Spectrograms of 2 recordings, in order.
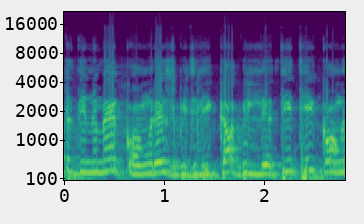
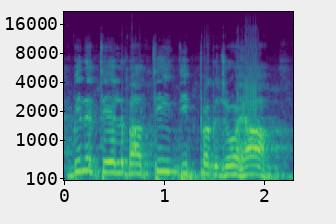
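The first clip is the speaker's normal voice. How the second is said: hymn verse recital. Acted. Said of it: "एक शब्द में कहा है".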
